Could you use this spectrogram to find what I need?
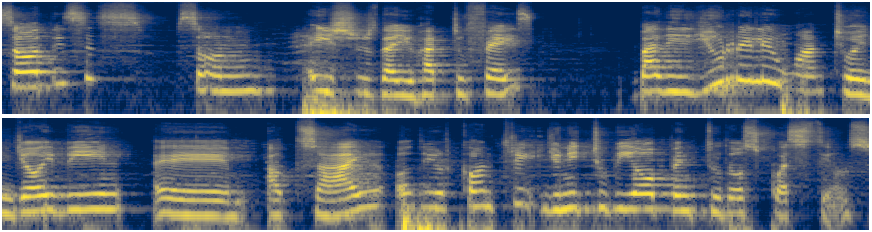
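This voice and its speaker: Speaking in a Spanish accent, a woman with a high pitch uses lively intonation at a fairly slow pace. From Colombia. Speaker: university administrator. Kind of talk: interview conversation.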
